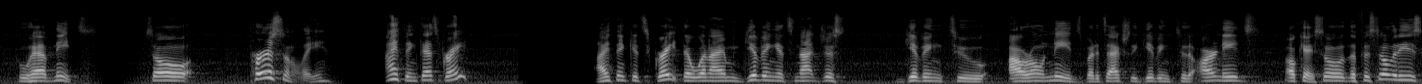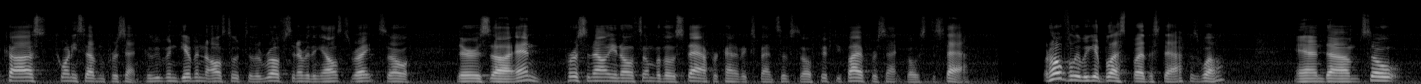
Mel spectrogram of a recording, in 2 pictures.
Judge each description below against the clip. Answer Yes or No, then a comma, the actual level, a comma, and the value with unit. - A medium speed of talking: Yes, average, 175 wpm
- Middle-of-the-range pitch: Yes, medium, 150 Hz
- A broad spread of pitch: No, average, 4.3 semitones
